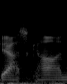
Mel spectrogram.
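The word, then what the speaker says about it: Gascoigne: full of people correcting the way that I pronounce gascan and they're all wrong an NPC calls him gascan in game must have killed gason as well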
